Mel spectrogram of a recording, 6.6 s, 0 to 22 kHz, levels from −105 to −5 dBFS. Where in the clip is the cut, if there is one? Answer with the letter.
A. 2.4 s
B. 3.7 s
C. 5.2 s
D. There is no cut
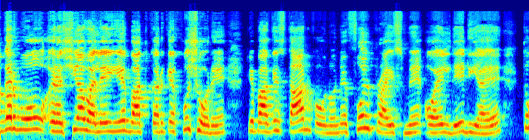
D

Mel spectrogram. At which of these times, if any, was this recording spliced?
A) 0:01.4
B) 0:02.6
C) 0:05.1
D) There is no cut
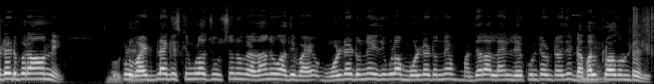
D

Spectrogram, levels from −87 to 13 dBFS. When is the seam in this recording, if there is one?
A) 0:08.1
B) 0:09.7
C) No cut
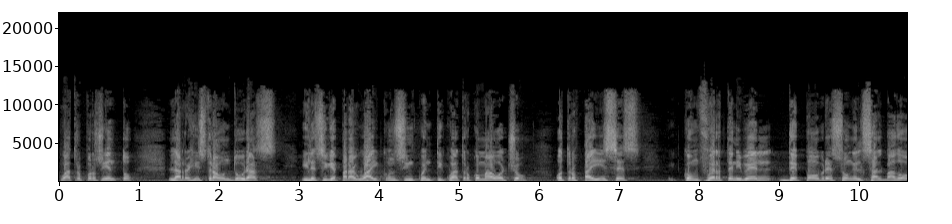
B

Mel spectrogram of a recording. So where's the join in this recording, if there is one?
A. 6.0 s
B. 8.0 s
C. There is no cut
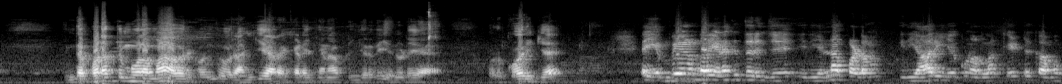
A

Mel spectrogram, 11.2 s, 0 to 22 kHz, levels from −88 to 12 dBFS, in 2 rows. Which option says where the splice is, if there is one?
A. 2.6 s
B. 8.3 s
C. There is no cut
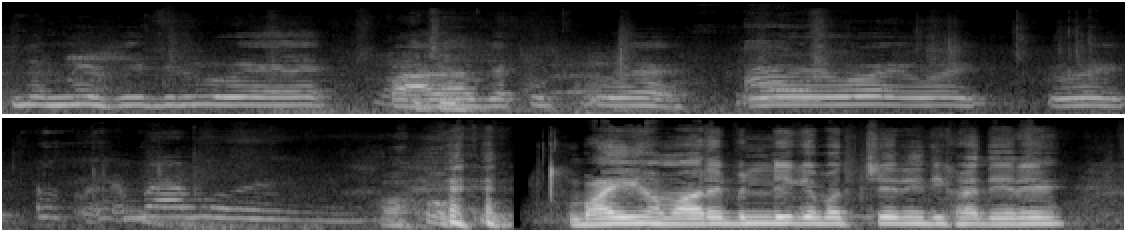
B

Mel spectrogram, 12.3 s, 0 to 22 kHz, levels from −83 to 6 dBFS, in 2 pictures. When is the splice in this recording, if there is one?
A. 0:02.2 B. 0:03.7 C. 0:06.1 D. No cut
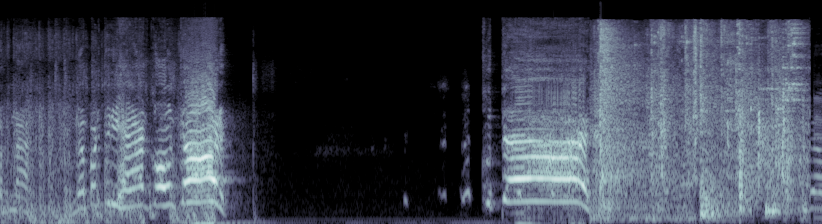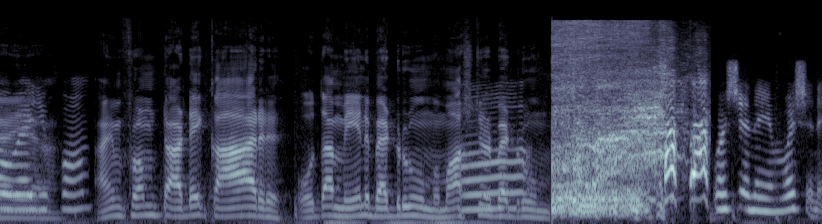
C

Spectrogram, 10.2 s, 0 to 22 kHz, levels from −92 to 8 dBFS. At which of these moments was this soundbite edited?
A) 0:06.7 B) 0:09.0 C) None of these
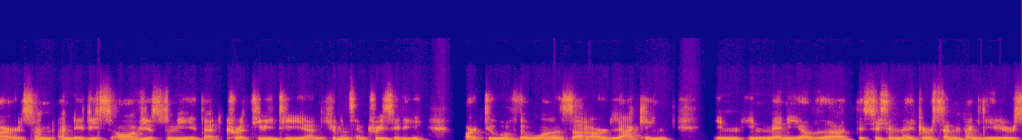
C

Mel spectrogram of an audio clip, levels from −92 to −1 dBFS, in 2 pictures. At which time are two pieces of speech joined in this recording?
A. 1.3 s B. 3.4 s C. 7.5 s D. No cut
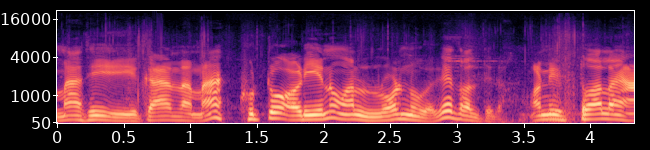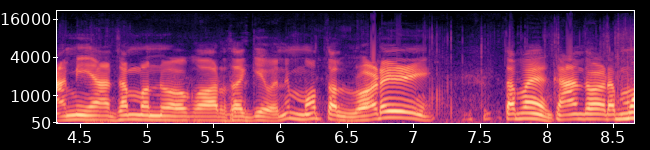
A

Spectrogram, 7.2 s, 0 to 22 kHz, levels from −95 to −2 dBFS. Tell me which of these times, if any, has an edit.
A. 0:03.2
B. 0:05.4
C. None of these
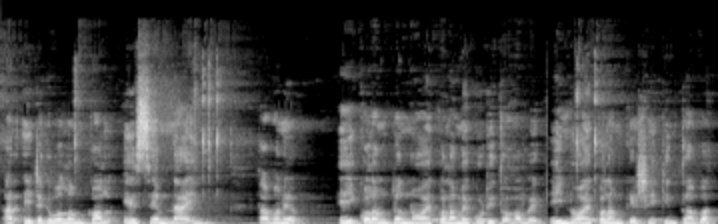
B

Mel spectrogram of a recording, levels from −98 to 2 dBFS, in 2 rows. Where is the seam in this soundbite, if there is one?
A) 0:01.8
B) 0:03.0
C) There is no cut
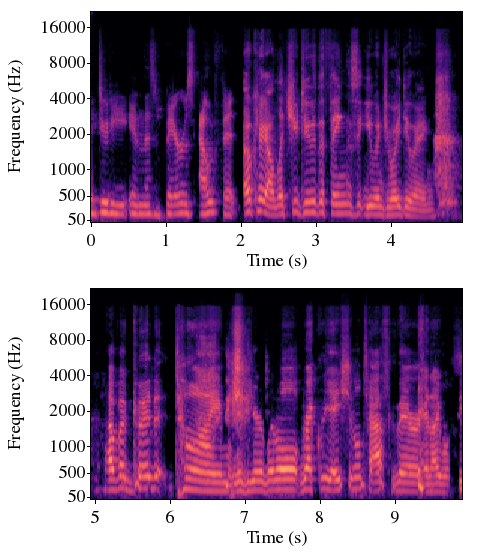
A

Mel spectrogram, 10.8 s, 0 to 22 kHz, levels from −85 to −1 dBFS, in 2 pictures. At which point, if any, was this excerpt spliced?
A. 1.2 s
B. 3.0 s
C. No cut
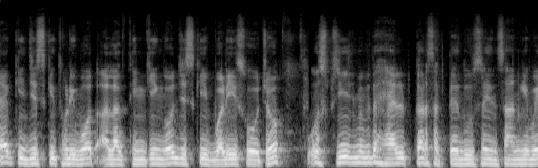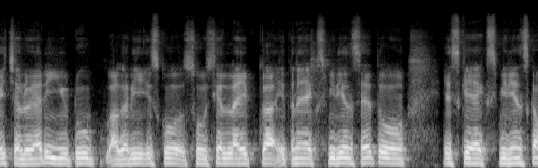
B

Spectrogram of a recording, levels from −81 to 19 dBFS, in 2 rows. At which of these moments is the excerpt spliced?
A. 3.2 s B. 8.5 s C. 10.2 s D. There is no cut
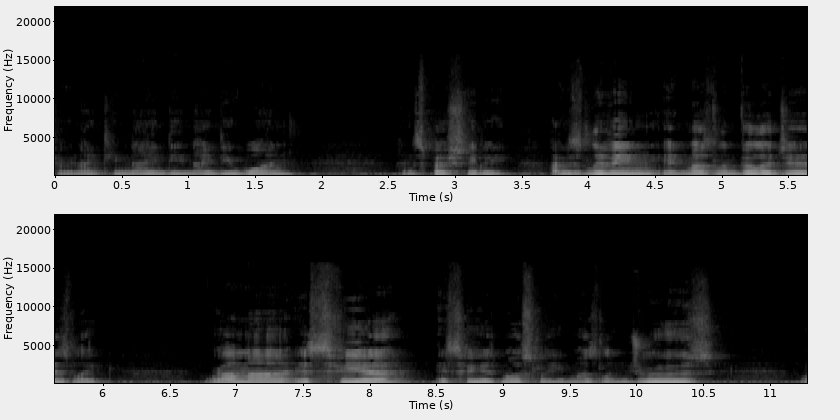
A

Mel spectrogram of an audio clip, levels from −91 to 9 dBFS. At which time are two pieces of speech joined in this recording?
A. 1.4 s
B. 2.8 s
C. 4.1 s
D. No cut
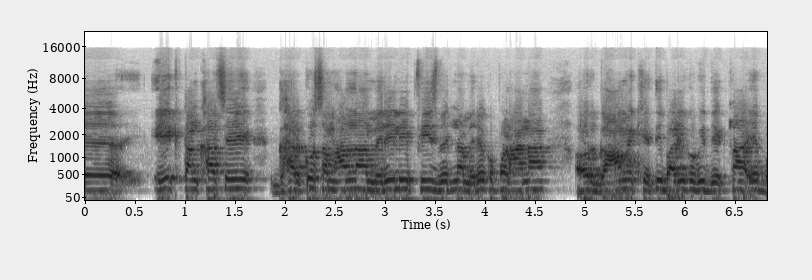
D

